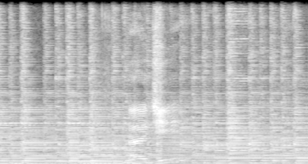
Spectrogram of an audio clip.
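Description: Fender cutaway steel-string acoustic guitar strummed in a steady rhythm, with a man's voice singing a phrase about two seconds in.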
